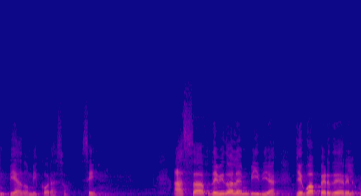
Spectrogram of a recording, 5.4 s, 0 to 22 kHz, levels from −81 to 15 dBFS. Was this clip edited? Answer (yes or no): yes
